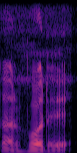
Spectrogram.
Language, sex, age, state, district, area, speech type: Bengali, male, 45-60, West Bengal, Birbhum, urban, spontaneous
